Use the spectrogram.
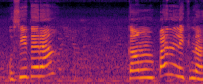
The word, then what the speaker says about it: कंपन: उसी तरह कंपन लिखना है तो हमने यहाँ पे क्या लिखा, कंपन, ठीक है। तो ये यहाँ पे म का साउंड है और यहाँ पे न का साउंड है, कंगन, ठीक है।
